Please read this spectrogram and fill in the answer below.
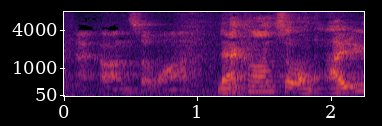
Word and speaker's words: Nakhon Sawan: Nakhon Sawan. How do you say? Nakhon Sawan.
